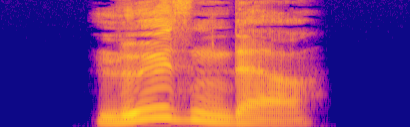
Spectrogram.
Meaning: inflection of lösend: 1. strong/mixed nominative masculine singular 2. strong genitive/dative feminine singular 3. strong genitive plural
- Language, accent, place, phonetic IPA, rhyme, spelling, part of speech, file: German, Germany, Berlin, [ˈløːzn̩dɐ], -øːzn̩dɐ, lösender, adjective, De-lösender.ogg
